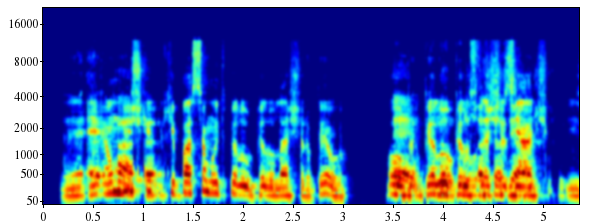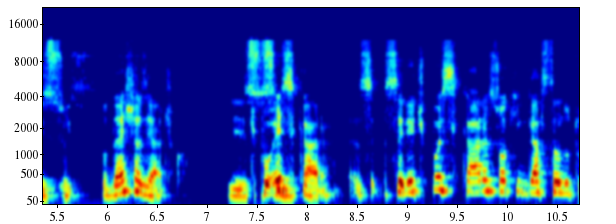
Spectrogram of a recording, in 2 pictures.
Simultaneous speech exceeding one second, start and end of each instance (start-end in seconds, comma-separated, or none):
3.5-5.7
